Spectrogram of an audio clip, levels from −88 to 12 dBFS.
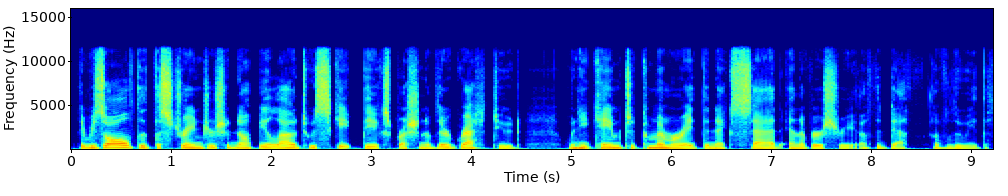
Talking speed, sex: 210 wpm, female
